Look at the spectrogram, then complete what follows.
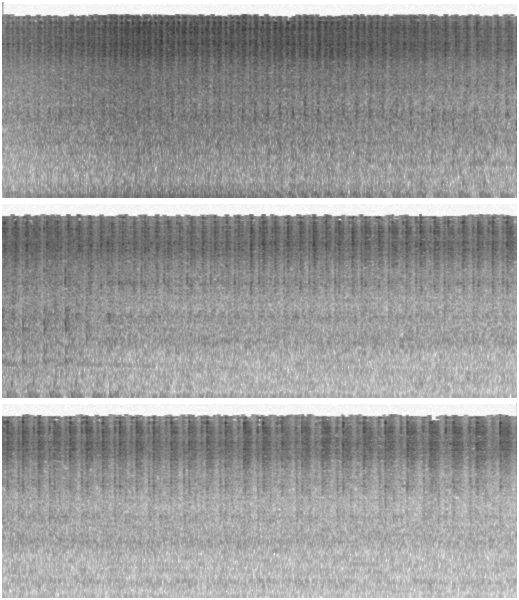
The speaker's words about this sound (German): haben findige Köpfe im Erzgebirge, in Brand-Erbisdorf gesagt, wir setzen einen Dieselmotor dort rein. Der Elektrokarren, der immer Eidechse hieß, war jetzt eine Ameise, eine Dieselameise.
